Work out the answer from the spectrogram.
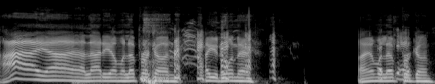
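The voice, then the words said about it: Bad put-on leprechaun accent. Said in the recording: “I'll try not to laugh at your accent. ... It's shitty, I know. ... Yeah, it's terrible.”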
